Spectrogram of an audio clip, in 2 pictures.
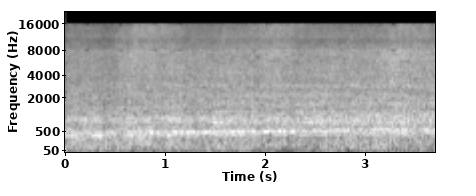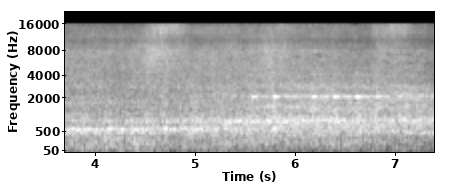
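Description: Electric commuter train pulling out of a station platform and accelerating past, a steady loud running noise of wheels on rail with a motor whine that rises slightly in pitch.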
